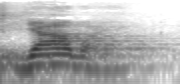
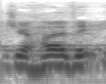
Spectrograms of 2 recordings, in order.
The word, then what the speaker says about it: Jehovah: Now, in recent times, scholars have proposed that the correct pronunciation of this name is Yahweh, which is constructed using the vowels of Adonai in the tetragrammaton. However, there is greater evidence to show that Jehovah is the correct pronunciation based on the Masoretic Hebrew text, which we believe is the preserved Hebrew text.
